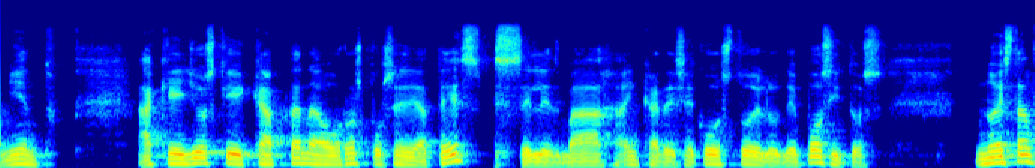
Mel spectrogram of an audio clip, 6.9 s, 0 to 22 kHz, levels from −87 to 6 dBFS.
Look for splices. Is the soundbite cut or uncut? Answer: cut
